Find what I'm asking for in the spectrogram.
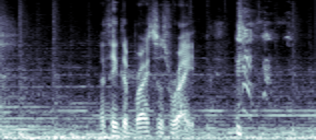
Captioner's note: laughs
